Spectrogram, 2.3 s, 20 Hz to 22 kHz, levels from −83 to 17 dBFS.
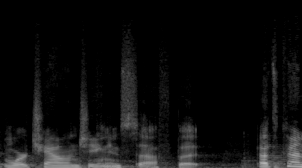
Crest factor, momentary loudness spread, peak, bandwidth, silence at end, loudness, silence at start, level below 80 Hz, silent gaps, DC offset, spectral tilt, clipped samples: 22 dB; 8 LU; -6 dBFS; 16.5 kHz; 0 s; -29 LUFS; 0 s; -64 dBFS; none; under 0.1%; -5.5 dB/octave; under 0.1%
